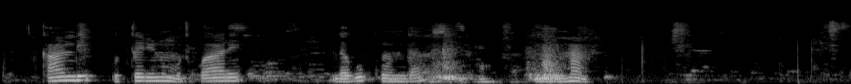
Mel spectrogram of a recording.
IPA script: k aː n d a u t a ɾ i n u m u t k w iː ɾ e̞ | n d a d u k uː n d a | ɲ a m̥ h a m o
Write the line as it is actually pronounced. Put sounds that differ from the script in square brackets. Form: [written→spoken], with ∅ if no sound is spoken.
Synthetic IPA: k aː n d [a→i] u t a ɾ i n u m u t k w [iː→aː] ɾ e̞ | n d a [d→ɡ] u k uː n d a | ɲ [a→i] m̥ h a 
